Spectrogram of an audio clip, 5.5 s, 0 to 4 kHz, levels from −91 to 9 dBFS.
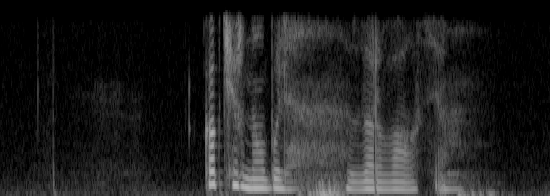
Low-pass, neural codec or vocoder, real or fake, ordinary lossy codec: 3.6 kHz; none; real; none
